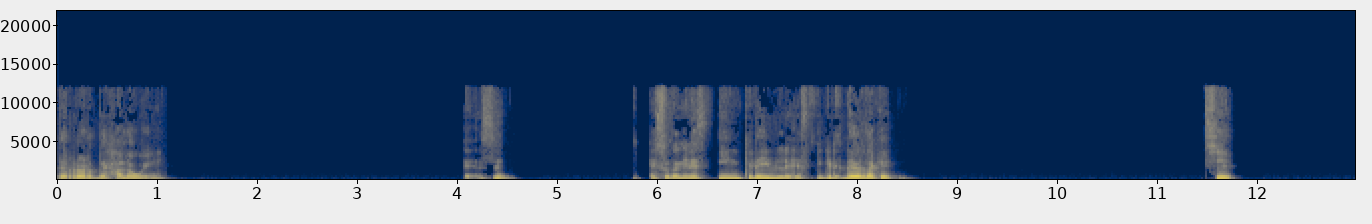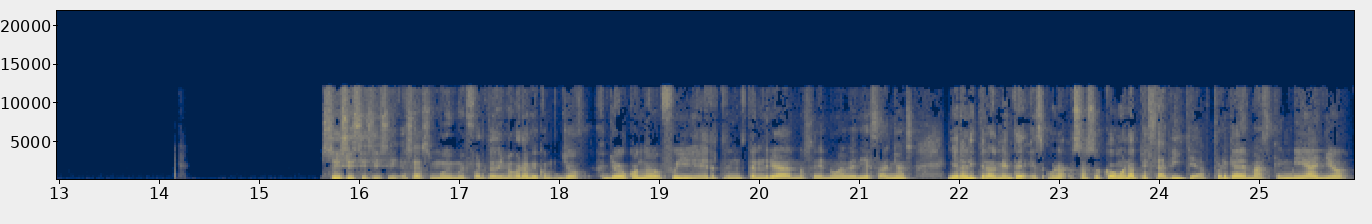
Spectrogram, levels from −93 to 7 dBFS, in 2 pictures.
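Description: Speech, with nothing technically wrong with it.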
